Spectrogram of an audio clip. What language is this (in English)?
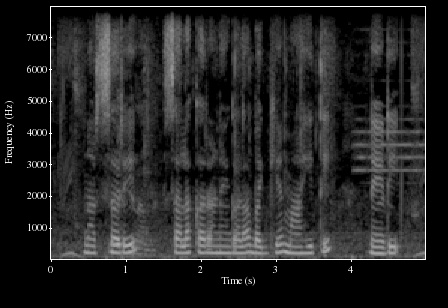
Kannada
